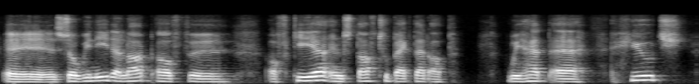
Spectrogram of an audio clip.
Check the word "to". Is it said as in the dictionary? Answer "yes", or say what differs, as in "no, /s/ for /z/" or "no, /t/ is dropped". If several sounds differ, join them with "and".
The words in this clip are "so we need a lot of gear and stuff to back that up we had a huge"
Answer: yes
